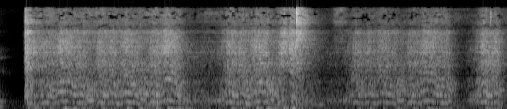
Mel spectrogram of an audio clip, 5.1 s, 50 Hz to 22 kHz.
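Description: Starter motor cranking a Holden 253 V8 for about four and a half seconds, turning over unevenly without catching, then cutting off suddenly. It is a first start attempt after 20 years in storage, with fuel poured into the carburettor.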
